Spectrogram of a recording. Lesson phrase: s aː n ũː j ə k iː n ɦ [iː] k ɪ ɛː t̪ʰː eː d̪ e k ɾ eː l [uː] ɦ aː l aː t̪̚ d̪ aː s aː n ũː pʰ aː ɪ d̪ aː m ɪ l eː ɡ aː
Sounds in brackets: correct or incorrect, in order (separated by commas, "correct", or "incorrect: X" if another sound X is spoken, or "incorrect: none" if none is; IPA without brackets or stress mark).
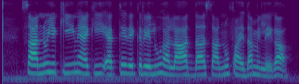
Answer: incorrect: ɛː, correct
